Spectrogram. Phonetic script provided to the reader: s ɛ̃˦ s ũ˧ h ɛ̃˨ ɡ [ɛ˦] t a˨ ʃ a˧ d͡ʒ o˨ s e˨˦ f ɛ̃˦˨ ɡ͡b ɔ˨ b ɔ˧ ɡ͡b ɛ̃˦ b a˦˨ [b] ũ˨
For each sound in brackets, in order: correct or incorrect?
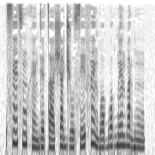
incorrect: ɛ˨, incorrect: ɡ͡b

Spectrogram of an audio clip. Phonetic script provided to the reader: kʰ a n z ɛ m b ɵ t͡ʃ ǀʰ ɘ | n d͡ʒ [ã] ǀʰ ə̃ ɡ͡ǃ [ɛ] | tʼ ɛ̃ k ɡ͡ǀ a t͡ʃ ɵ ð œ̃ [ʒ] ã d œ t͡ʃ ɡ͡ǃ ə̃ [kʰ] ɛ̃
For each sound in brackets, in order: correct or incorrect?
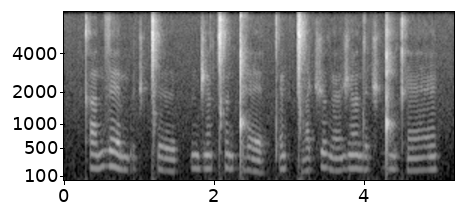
correct, correct, correct, correct

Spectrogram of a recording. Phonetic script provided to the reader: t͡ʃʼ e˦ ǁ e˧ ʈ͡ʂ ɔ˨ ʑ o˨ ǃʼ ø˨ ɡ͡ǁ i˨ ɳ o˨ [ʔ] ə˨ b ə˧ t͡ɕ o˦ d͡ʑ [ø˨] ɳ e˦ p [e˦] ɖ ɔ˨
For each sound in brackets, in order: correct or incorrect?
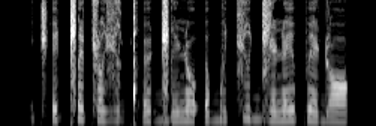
correct, incorrect: ə˨, incorrect: e˨

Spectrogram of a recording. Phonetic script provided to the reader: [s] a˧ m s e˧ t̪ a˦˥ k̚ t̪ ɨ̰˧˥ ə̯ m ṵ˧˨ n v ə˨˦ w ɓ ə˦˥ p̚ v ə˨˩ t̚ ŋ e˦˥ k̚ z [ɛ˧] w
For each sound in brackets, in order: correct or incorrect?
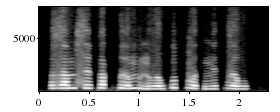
incorrect: z, incorrect: ə˧

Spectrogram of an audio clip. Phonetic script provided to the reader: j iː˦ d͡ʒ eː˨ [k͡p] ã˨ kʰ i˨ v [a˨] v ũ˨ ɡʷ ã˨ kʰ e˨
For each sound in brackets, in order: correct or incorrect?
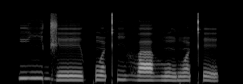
incorrect: kʷ, correct

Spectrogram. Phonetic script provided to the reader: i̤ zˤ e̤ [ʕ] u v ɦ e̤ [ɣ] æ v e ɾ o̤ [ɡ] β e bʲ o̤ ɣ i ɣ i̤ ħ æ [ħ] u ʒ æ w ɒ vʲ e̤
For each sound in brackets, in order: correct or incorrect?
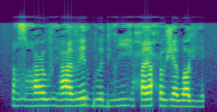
correct, incorrect: ʕ, correct, correct

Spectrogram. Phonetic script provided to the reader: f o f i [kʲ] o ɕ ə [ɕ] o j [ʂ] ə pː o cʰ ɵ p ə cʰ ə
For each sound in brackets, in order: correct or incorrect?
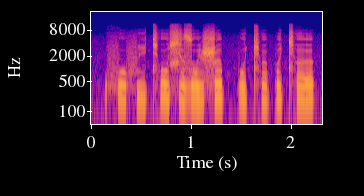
incorrect: cʰ, incorrect: z, correct

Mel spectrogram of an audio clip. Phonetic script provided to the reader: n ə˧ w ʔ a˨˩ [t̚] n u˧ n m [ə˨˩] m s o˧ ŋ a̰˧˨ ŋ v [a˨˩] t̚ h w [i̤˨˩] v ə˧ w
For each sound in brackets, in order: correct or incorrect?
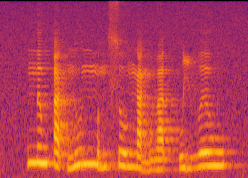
incorrect: k̚, incorrect: ə̰˧˥, correct, incorrect: ḭ˧˨

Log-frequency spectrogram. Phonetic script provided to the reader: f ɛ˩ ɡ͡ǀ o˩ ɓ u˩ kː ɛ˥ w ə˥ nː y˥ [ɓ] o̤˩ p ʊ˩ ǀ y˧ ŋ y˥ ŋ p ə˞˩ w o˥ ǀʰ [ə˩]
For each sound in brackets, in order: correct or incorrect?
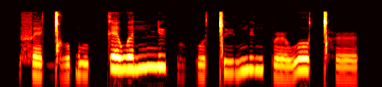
correct, incorrect: ə˞˩

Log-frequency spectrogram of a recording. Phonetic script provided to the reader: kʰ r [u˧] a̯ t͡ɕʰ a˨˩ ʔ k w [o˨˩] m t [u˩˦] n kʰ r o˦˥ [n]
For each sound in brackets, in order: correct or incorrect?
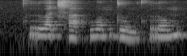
correct, incorrect: o˦˥, correct, incorrect: m

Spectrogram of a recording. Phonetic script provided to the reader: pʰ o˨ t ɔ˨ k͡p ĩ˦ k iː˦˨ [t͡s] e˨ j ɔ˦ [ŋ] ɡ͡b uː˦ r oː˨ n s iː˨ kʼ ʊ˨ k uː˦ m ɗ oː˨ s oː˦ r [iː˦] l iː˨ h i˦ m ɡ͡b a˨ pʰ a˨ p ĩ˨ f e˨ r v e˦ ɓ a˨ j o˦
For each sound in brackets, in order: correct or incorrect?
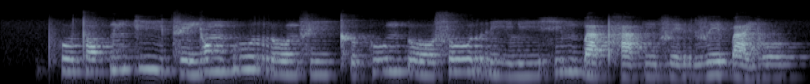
correct, correct, incorrect: iː˨

